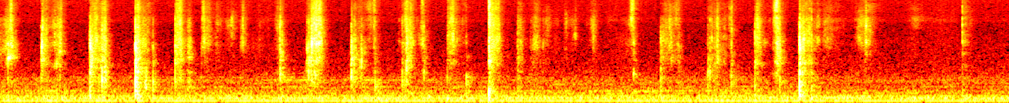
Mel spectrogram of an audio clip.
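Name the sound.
tarot cards being shuffled and drawn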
